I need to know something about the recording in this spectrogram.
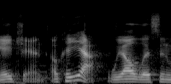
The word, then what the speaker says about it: Etienne: into the league and everybody's calling him Etienne cuz that's how it's spelled and then all of a sudden he in draft season he says no it's Etienne please call me Etienne.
